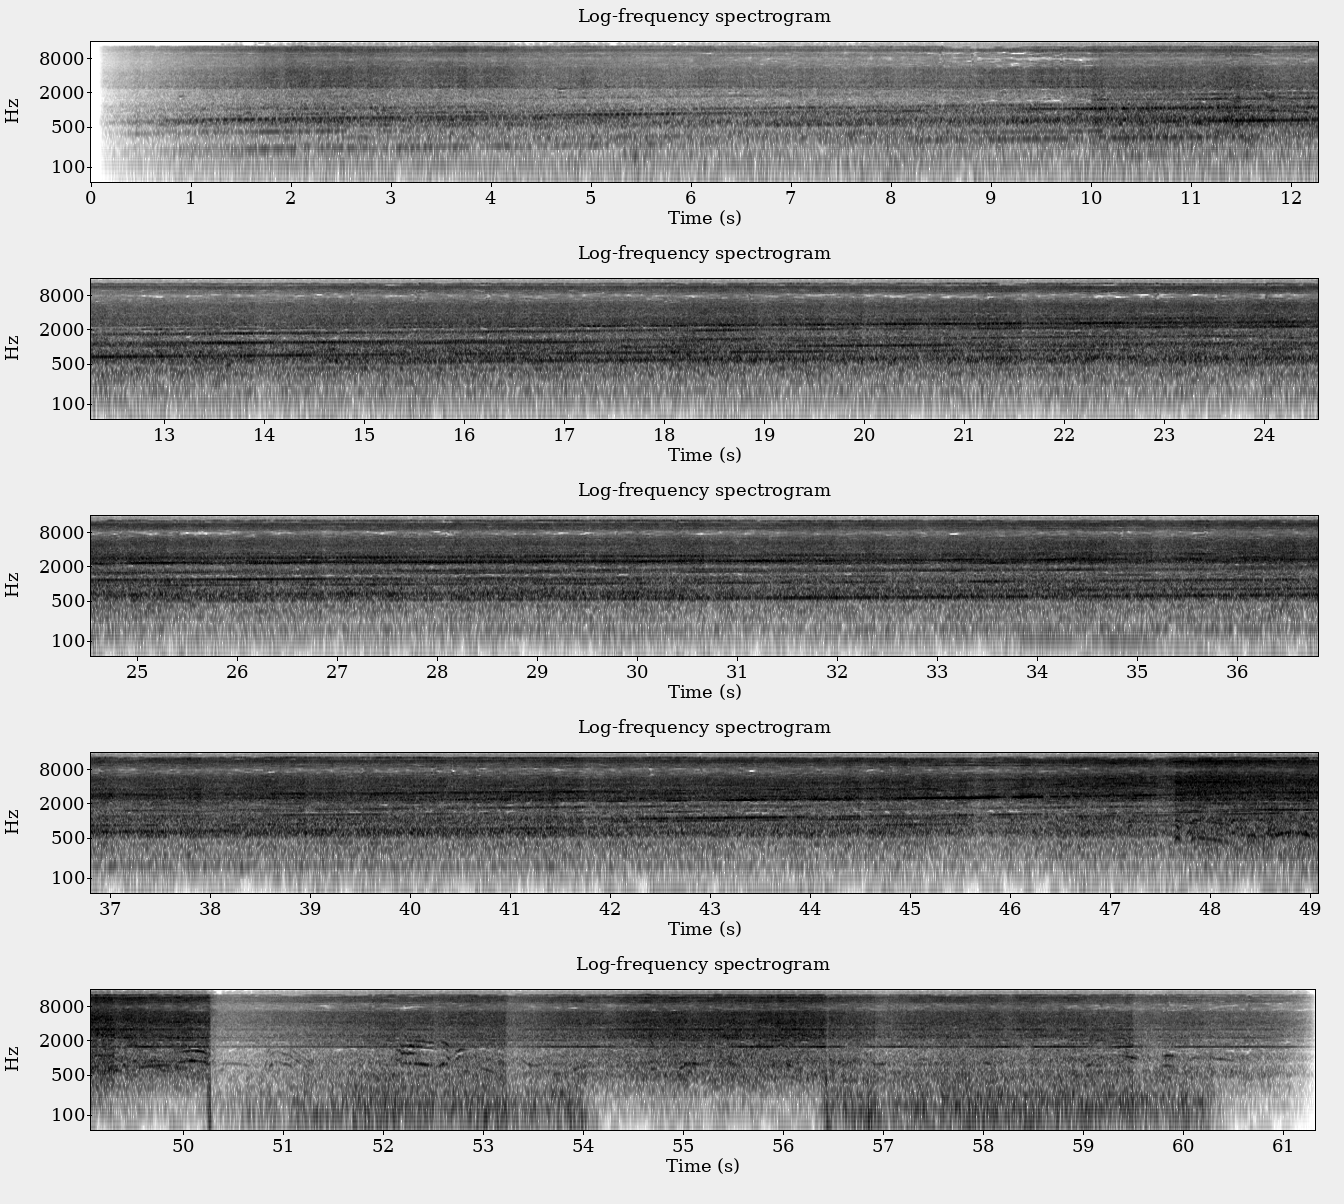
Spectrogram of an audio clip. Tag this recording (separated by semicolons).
automotive; engine; field-recording; medium-quality; race-track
